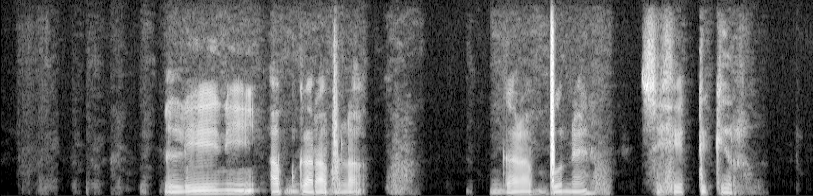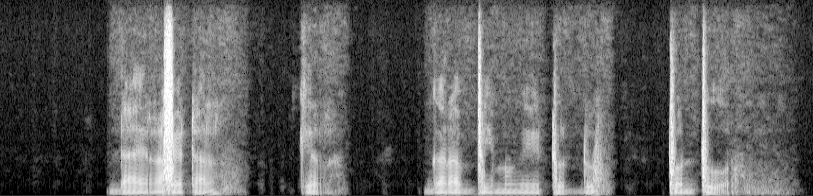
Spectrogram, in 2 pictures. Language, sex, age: Wolof, male, 25-35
